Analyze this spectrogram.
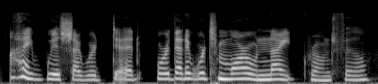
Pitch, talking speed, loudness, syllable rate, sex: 235 Hz, 205 wpm, -16 LUFS, 5.3 syllables/s, female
